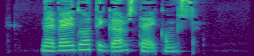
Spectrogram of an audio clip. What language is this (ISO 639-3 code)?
lav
